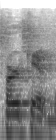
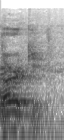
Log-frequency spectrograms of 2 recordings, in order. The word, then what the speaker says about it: Byrkit: It's Burkett Ward. – Burkett. And it's spelled B-Y-R-K-I-T, so that's why I had to add.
